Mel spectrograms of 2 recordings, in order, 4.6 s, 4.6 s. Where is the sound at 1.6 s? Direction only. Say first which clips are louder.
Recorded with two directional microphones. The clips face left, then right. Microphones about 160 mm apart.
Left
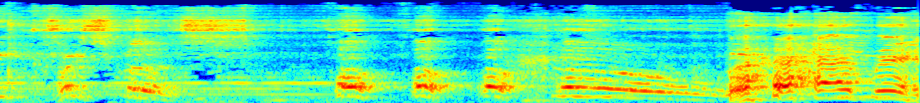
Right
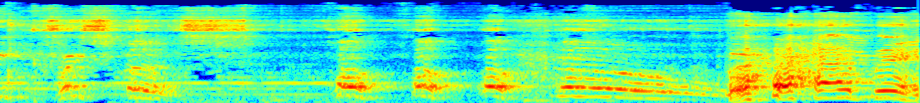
Left 2 dB; 5° left (ahead or behind).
